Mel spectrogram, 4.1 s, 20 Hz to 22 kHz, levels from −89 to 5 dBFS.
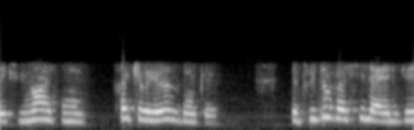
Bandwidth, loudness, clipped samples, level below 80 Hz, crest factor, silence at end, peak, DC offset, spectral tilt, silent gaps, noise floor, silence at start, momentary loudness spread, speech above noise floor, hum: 3.7 kHz; -17 LUFS; under 0.1%; -74 dBFS; 16 dB; 0 s; -2 dBFS; under 0.1%; -8.5 dB/octave; none; -53 dBFS; 0 s; 14 LU; 36 dB; none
